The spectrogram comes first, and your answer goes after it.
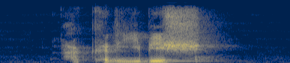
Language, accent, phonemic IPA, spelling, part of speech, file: German, Austria, /aˈkʁiːbɪʃ/, akribisch, adjective, De-at-akribisch.ogg
- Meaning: meticulous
